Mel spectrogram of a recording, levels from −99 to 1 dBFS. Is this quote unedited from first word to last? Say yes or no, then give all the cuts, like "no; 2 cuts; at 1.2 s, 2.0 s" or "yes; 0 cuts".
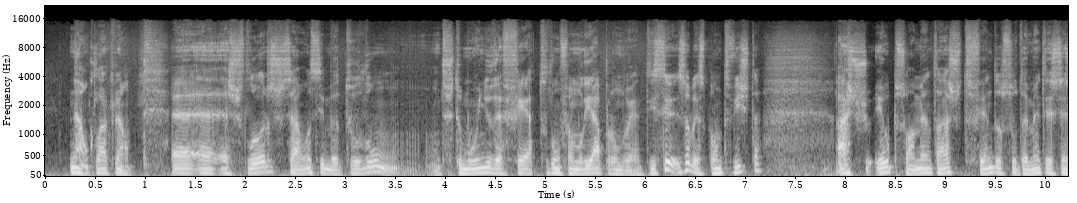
yes; 0 cuts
